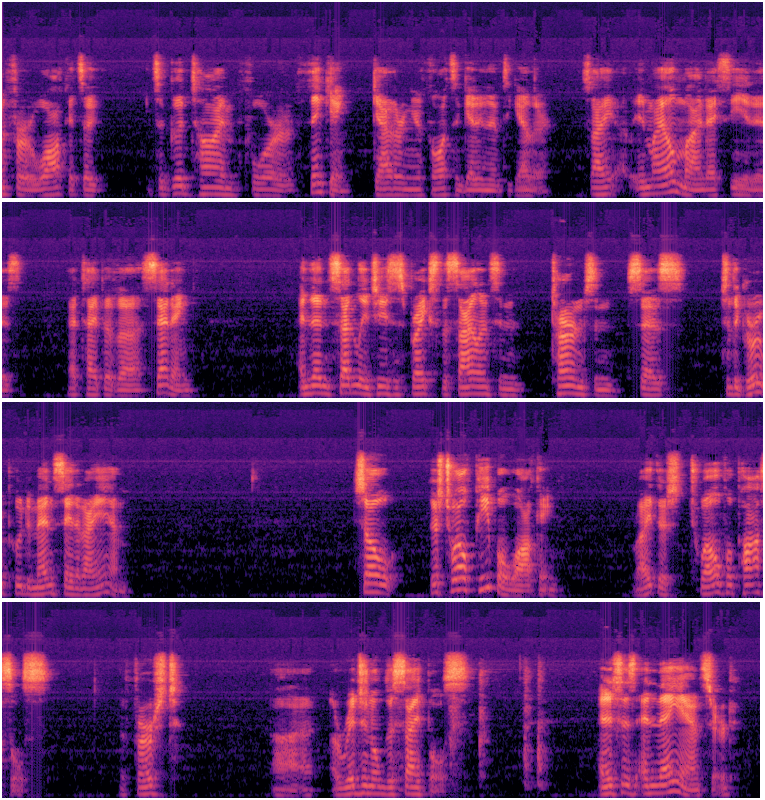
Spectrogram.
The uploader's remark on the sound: I apologize for the lower volume on this recording.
